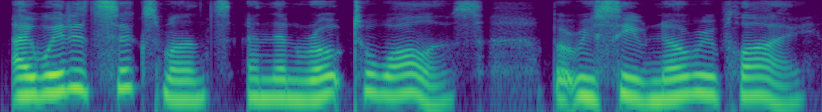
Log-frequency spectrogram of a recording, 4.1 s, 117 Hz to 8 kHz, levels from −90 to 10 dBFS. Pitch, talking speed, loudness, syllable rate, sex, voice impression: 210 Hz, 190 wpm, -18 LUFS, 5.6 syllables/s, female, feminine, adult-like, tensed, bright, clear, fluent, intellectual, calm, friendly, reassuring, elegant, lively, kind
